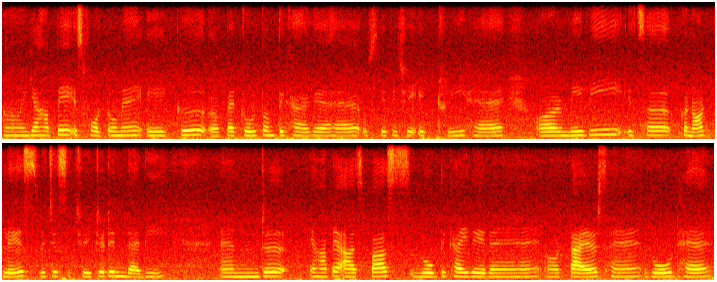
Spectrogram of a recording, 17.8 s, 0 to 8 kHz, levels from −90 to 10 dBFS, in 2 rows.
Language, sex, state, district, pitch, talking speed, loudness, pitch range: Hindi, female, Delhi, New Delhi, 230 Hz, 140 wpm, -19 LUFS, 220-240 Hz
